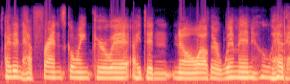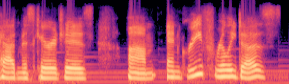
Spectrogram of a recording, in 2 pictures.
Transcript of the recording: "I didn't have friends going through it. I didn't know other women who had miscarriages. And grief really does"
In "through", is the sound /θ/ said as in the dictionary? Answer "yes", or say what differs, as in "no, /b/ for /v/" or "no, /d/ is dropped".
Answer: yes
